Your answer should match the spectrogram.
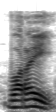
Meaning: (verb) 1. to draw, paint 2. to write, inscribe 3. to limit, restrain 4. to draw distinctions 5. to marry; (noun) 1. limit, boundary 2. measure, extent 3. line 4. lines, as in the hand, palmprint
- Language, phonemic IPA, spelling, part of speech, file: Tamil, /ʋɐɾɐɪ̯/, வரை, verb / noun / postposition, Ta-வரை.ogg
